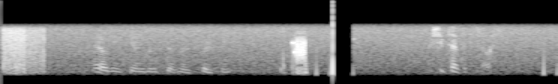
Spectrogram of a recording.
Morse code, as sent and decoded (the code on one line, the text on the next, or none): none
